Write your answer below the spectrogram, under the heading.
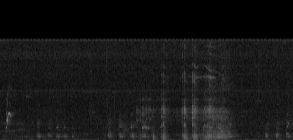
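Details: Common hill myna (Thai nok khun thong), a kept bird, imitating human speech by saying "Good morning"; short voiced, speech-like syllables with harmonic bands, loudest near the middle, over a steady low room hum.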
